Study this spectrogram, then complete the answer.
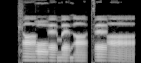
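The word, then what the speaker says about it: komnata (комната): Komnata.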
